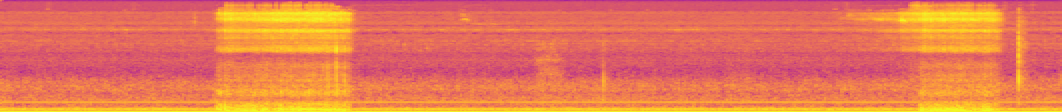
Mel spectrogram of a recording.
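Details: Snoring: two rough, rattling breaths about seven seconds apart over a steady electrical hum.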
